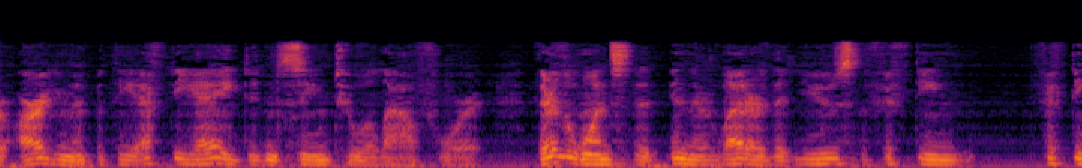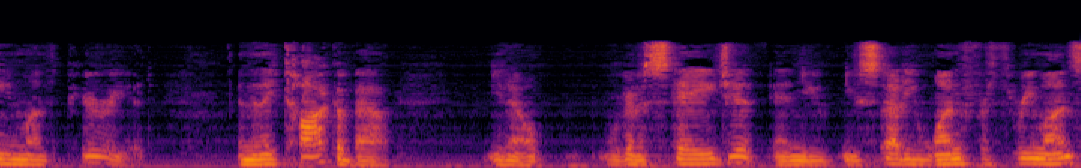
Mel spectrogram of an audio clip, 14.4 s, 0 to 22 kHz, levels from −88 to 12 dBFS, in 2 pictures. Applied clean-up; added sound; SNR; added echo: none; none; none; reverberation time 0.4 s.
